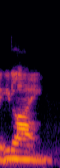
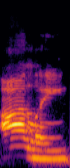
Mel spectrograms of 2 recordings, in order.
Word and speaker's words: Eileen: and i have explained please call me eileen when you pronounce it if you're especially if you're going to talk to text if you say eileen it will type in e-i-l-e-e-n and i will answer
